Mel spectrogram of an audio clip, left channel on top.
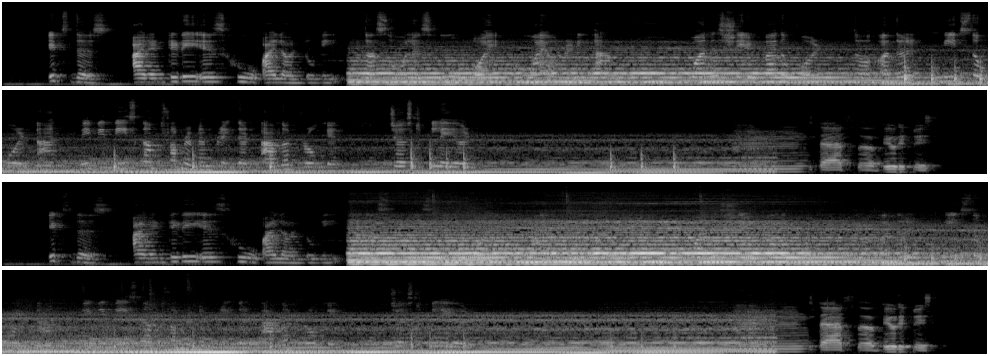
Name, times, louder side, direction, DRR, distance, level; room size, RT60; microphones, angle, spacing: voice 1, 0.5-6.2 6.8-13.2 13.7-14.6, left 4 dB, 55° left, 9 dB, 1.5 m, -33 dB
sound 1, 3.4-17.6, right 6 dB, 80° right, 0.4 m, -21 dB
sound 2, 9.0-10.0 11.0-11.2 11.8-11.9 12.5-12.7 13.9-14.7 15.9-16.8, left 5 dB, 85° left, 0.5 m, -32 dB
voice 2, 17.1-19.2, right 2 dB, 25° right, 7 dB, 0.6 m, -33 dB
11.0 x 7.5 x 3.9 m, 0.33 s
head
